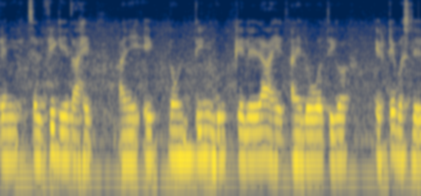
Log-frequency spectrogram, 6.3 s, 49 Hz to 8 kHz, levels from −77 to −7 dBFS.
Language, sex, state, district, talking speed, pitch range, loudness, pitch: Marathi, male, Maharashtra, Nagpur, 160 wpm, 120-130 Hz, -14 LUFS, 125 Hz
